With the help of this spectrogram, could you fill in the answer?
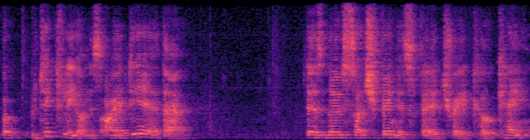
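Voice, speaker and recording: A man's fairly high-pitched voice at a moderate pace, with noticeable background noise. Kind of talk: spoken introduction to a live audience.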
